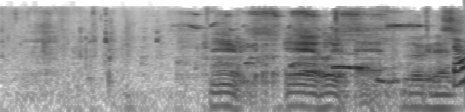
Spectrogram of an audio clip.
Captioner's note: whines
